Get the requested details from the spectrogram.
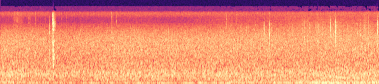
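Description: A furnace fire crackles softly.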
